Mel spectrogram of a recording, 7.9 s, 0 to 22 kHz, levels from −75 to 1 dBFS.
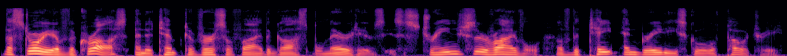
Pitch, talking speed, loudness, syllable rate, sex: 120 Hz, 185 wpm, -20 LUFS, 4.9 syllables/s, male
